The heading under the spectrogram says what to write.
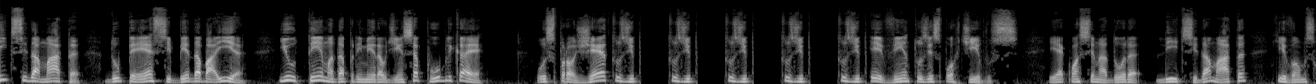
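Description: From 6.41 s to 8.67 s there is a stutter with silent gaps. A short burst of about 290 ms plays, then cuts to digital silence for about 274 ms. The same burst returns four times, on an even 564 ms cycle. The likely cause is a stalled player or stream that replayed its last fragment at each retry and then ran dry. Whatever should have sounded during those two seconds is gone.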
